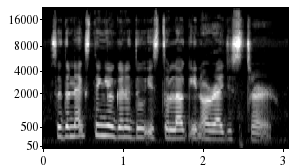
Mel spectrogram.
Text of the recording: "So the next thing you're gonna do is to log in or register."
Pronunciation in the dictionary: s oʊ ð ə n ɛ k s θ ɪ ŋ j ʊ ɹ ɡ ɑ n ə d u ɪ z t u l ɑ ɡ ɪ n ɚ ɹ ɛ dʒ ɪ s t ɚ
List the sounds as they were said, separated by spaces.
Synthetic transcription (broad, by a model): s oʊ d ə n ɛ k s t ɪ ŋ j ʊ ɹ ɡ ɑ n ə d u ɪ s t u l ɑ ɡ ɪ n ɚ ɹ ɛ dʒ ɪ s t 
